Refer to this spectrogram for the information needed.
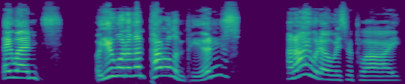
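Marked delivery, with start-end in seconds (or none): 1.3-3.2 a hint of Cockney, pitched higher; lightly voiced Cockney cabbie; bad Cockney accent. Taxi driver asks [name], in a hint of Cockney. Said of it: "I can't do a Cockney accent".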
